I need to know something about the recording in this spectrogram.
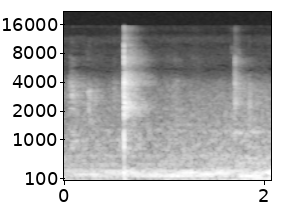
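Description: Dog nail clippers snipping through a toenail: one sharp clip about half a second in, and a fainter one near the end.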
